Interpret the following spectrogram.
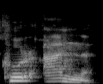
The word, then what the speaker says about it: Quran: How do you pronounce Quran? It's Quran.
